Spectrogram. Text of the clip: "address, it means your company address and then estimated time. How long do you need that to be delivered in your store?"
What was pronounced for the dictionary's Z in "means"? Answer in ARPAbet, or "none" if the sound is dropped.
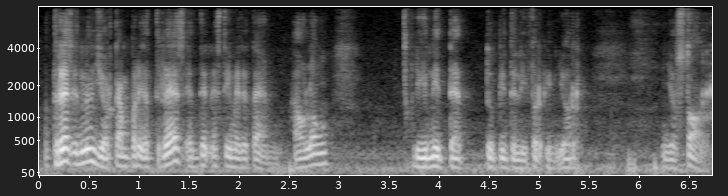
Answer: none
